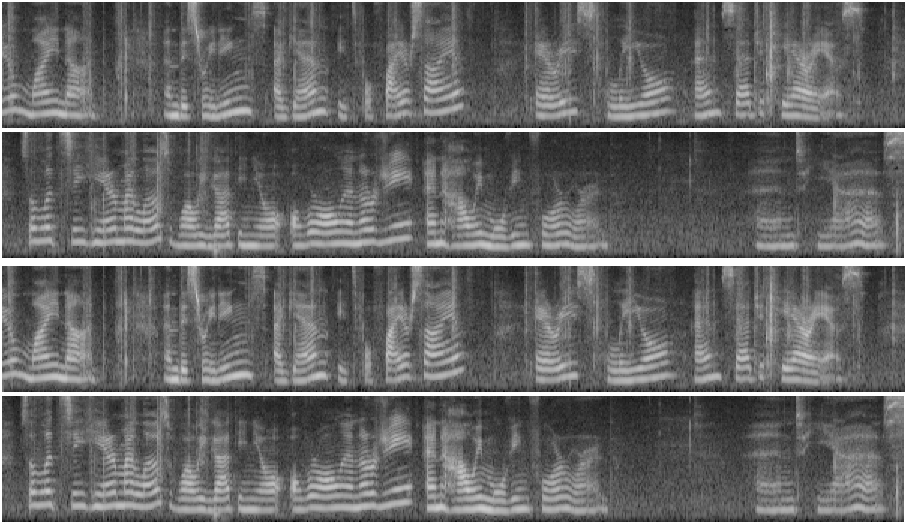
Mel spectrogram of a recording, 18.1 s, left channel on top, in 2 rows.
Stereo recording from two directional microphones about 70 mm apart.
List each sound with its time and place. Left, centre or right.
0.1 s speech: right
5.6 s speech: centre; by 15.0 s right
16.5 s speech: right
